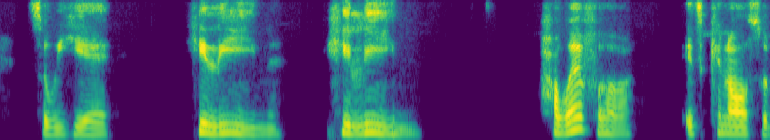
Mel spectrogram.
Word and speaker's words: Helene: them to pronounce it in the manner that the hurricane is pronounced as, which is Helene. Okay? Helene. Hurricane Helene. Some may want to pronounce it as Helen. However, Helen would not have a silent E at the end.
